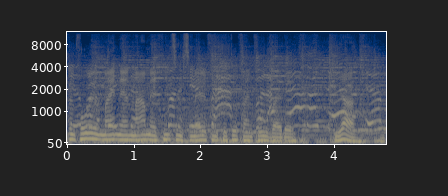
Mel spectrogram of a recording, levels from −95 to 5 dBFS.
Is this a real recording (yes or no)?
yes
